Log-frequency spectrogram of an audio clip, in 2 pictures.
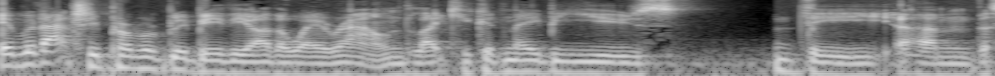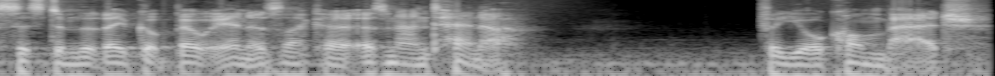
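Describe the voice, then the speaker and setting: Low-voiced man running a tabletop game. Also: normal speed, a little hiss or hum. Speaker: game master. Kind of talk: improvised tabletop game narration.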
